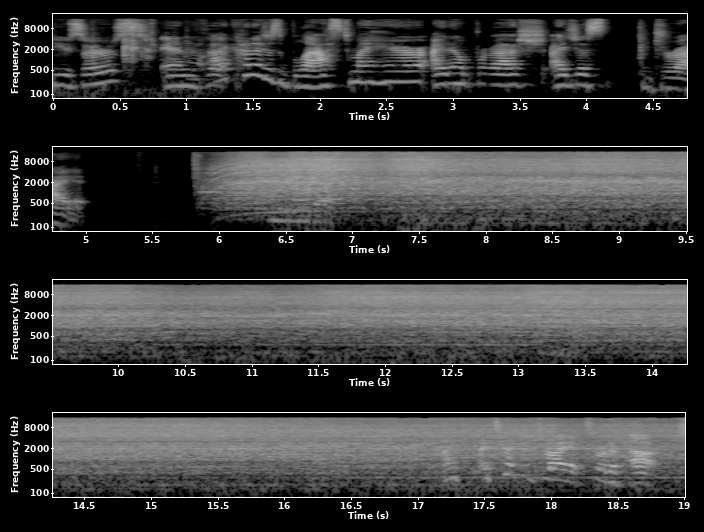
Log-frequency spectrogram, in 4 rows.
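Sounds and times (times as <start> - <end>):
hair dryer blowing: 5.8 - 19.0.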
